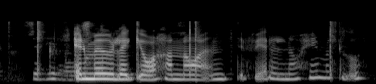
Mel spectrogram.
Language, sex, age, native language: Icelandic, female, 14, Icelandic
